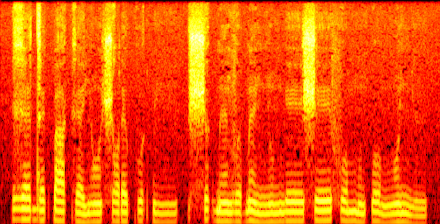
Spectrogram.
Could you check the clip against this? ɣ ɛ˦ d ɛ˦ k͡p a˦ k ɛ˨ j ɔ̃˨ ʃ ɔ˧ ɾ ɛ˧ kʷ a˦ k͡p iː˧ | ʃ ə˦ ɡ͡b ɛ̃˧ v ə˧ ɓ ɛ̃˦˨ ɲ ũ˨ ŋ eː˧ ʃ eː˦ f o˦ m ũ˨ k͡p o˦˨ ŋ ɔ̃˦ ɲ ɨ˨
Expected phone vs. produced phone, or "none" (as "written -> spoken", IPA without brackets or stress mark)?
none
